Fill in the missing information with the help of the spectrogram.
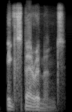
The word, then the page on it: experiment: British English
